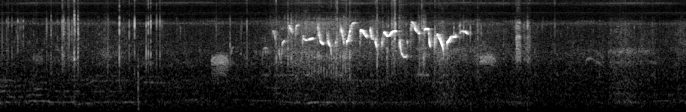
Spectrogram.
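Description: A small bird singing a quick run of high, twittering chirps from about four to seven seconds in, over faint outdoor background noise with a few light clicks.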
